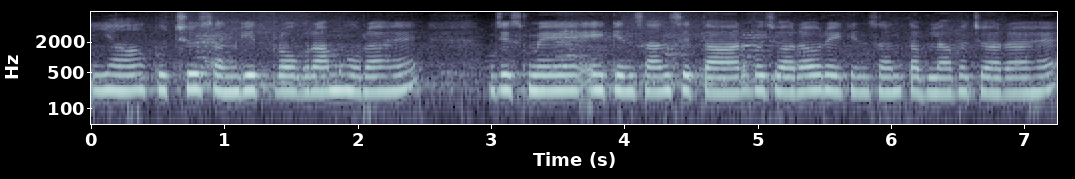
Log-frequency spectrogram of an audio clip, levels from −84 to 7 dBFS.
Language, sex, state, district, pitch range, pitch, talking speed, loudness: Hindi, female, Uttar Pradesh, Varanasi, 215-230 Hz, 225 Hz, 180 wpm, -16 LUFS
